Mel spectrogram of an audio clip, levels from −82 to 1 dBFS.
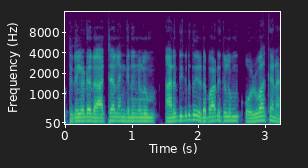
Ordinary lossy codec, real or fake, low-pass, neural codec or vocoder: Opus, 24 kbps; fake; 14.4 kHz; codec, 44.1 kHz, 3.4 kbps, Pupu-Codec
